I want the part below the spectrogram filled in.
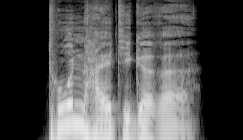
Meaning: inflection of tonhaltig: 1. strong/mixed nominative/accusative feminine singular comparative degree 2. strong nominative/accusative plural comparative degree
- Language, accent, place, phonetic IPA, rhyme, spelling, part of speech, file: German, Germany, Berlin, [ˈtoːnˌhaltɪɡəʁə], -oːnhaltɪɡəʁə, tonhaltigere, adjective, De-tonhaltigere.ogg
